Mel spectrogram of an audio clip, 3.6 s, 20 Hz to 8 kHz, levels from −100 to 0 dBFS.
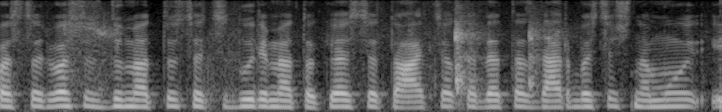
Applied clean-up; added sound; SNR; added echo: none; Zipper (clothing); 15 dB; none.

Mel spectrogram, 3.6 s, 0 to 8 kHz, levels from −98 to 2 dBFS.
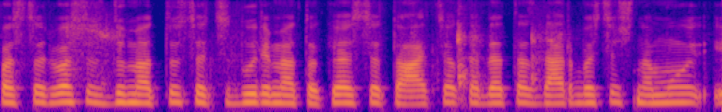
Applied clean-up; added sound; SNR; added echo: neural mask model RNNoise.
